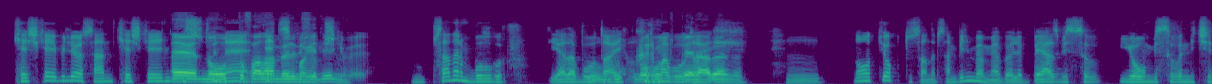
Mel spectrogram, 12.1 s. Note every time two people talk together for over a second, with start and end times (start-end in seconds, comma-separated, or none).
1.7-3.5, 5.8-7.1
